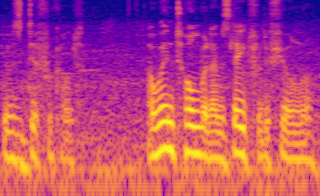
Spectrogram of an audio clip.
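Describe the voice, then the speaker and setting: An older Irish priest with a deeply gravelly, fry-laden voice tells personal stories in an interview. He speaks earnestly and quietly, with a faint hiss of room noise behind him. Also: fast. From Ireland. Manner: earnest, quietly emotional, rises to lively laughter. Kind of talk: reflective personal storytelling in an interview.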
